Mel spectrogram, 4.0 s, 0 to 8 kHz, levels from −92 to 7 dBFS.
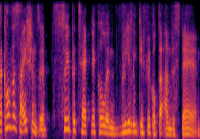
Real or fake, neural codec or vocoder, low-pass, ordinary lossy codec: fake; codec, 16 kHz in and 24 kHz out, 1.1 kbps, FireRedTTS-2 codec; 7.2 kHz; Opus, 16 kbps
